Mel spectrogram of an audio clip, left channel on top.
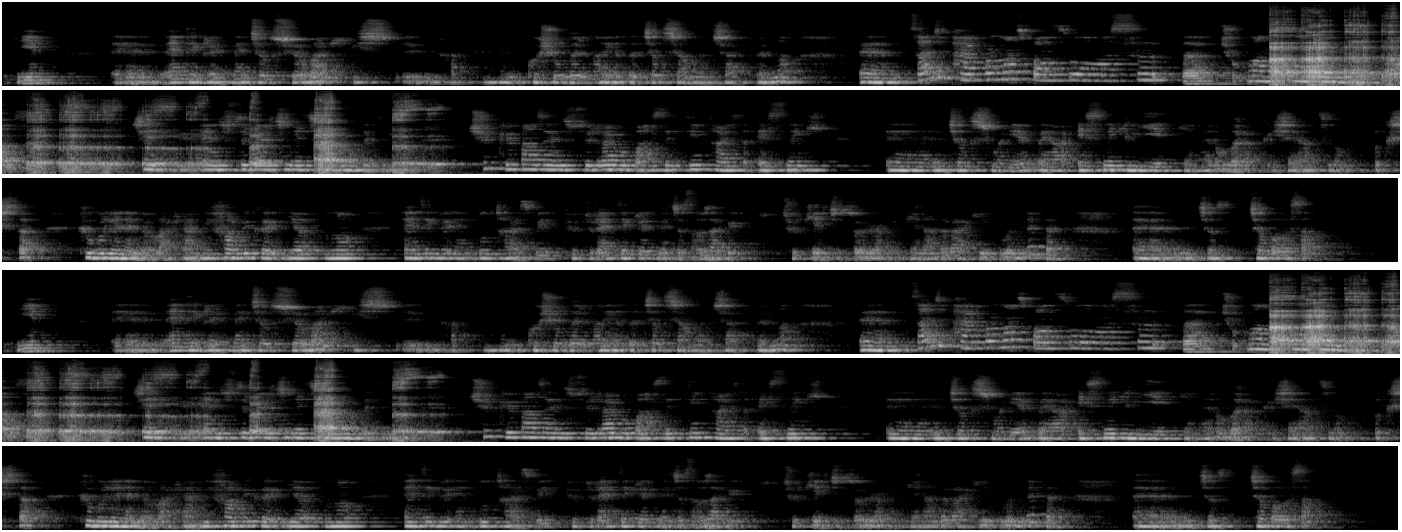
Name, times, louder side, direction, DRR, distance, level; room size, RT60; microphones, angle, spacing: voice 1, 1.1-4.4 4.8-8.3 8.6-14.4 15.3-18.3 18.7-22.2 22.8-27.4 27.8-31.5 32.0-35.3 35.8-40.2 40.4-41.2, equal, 65° left, -4 dB, 1.7 m, -29 dB
Burping eructation, 12.7-14.0 14.2-16.1 16.5-16.6 17.1-17.3 17.9-18.4, equal, 10° left, 0.9 m, -24 dB
15.5 x 6.2 x 2.2 m, 1.0 s
head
